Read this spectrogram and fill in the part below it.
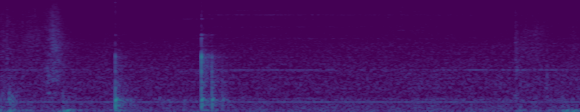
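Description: Sugar pours softly into a glass jar.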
